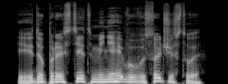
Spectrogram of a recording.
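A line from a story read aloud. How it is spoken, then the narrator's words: Merry chuckle. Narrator (Russian): хохотнул весело Долгорукий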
